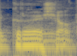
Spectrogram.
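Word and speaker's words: Gröschel: O umlaut, so it's you can pronounce it a bit like an O E, so Gershel.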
